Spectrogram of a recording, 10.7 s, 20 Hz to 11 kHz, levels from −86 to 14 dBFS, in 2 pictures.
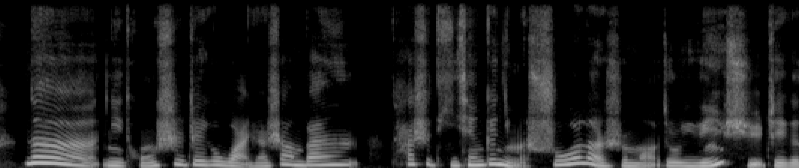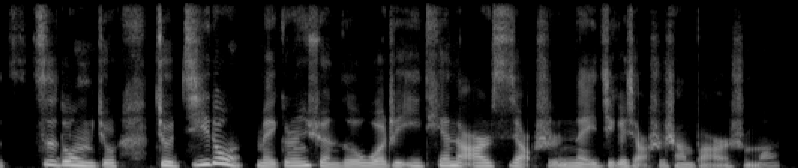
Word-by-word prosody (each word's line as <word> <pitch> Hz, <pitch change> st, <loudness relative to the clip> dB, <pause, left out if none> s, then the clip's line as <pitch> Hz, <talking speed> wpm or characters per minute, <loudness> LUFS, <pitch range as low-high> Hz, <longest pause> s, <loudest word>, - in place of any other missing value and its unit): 那 355 Hz, -, +4 dB
你 225 Hz, -1 st, -2 dB
同 200 Hz, +1 st, -5 dB
事 290 Hz, +4 st, -3 dB
这 265 Hz, 0 st, -1 dB
个 255 Hz, -, -2 dB
晚 210 Hz, -8 st, -2 dB
上 185 Hz, +3 st, -5 dB
上 275 Hz, 0 st, -1 dB
班， 270 Hz, +2 st, 0 dB, 0.2 s
他 310 Hz, -, -6 dB
是 300 Hz, -1 st, -5 dB
提 240 Hz, -3 st, -7 dB
前 255 Hz, +2 st, +3 dB
跟 310 Hz, +2 st, +4 dB
你 270 Hz, -, +6 dB
们 215 Hz, -, -6 dB
说 300 Hz, +6 st, 0 dB
了， 335 Hz, -, +2 dB
是 205 Hz, -1 st, -5 dB
吗？ 185 Hz, -2 st, -3 dB
就 210 Hz, -5 st, -2 dB
允 195 Hz, +6 st, +3 dB
许 -, -, -2 dB
这 190 Hz, -, -1 dB
个 180 Hz, 0 st, -2 dB
自 275 Hz, -, -3 dB
动 230 Hz, -5 st, +5 dB
就 190 Hz, 0 st, -1 dB, 0.2 s
就 235 Hz, -, +4 dB
机 265 Hz, +9 st, +2 dB
动， 315 Hz, -11 st, +4 dB
每 180 Hz, -2 st, -1 dB
个 215 Hz, -, -2 dB
人 225 Hz, +1 st, +4 dB
选 205 Hz, -8 st, -2 dB
择 180 Hz, 0 st, 0 dB
我 180 Hz, -4 st, +1 dB
这 195 Hz, -, -2 dB
一 200 Hz, +1 st, -2 dB
天 220 Hz, +3 st, +1 dB
的 -, -, +4 dB
24 195 Hz, +1 st, 0 dB
小 190 Hz, -, -1 dB
时， -, -, -7 dB
哪 170 Hz, -2 st, -1 dB
几 175 Hz, -, -5 dB
个 -, -, -1 dB
小 -, -, -4 dB
时 -, -, -9 dB
上 -, -, -4 dB
班 -, -, -7 dB
儿， -, -, -7 dB
是 -, -, -11 dB
吗？ -, -, -8 dB
225 Hz, 305 characters per minute, -23 LUFS, 195-275 Hz, 0.2 s, 你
